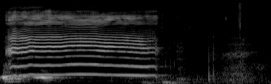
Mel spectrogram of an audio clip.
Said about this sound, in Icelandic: Þarna heyrðum við í eh, nýfættu barni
